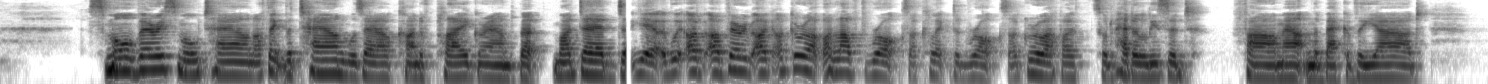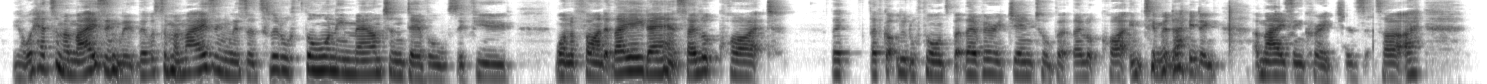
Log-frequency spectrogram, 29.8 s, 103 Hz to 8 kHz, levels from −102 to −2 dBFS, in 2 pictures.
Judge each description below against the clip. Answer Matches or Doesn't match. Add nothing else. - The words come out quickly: Doesn't match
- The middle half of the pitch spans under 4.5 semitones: Doesn't match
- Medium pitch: Matches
